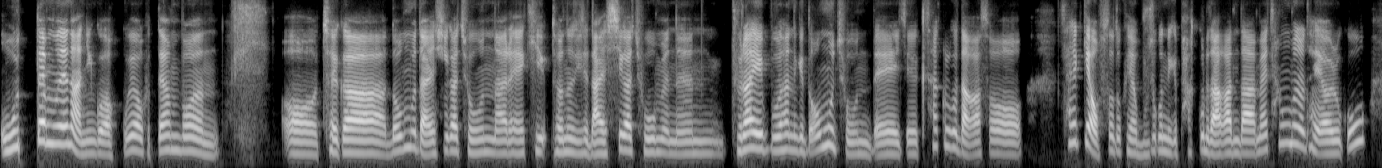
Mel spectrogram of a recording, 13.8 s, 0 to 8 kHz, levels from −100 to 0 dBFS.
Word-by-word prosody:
옷 250 +7 -2
때문에는 315 -4 +7
아닌 175 0 +3
것 175 - -2
같고요. 170 +7 -3
그때 195 +3 -3
한번 210 -8 -2 0.6
어 170 -1 -1
제가 180 -3 +5
너무 225 +6 -4
날씨가 210 +5 +2
좋은 190 0 -6
날에 180 0 +1
기 200 +1 -5
저는 195 0 -3
이제 180 +1 -6
날씨가 175 +7 +3
좋으면은 175 -3 -8
드라이브하는 230 -1 +3
게 205 - -4
너무 270 +10 -4
좋은데 170 - -4
이제 170 +1 -8
차 275 - -6
끌고 270 -2 -8
나가서 170 -2 -1 0.4
살 330 +1 -3
게 310 - +5
없어도 215 -3 0
그냥 180 -4 -5
무조건 205 +5 -7
이렇게 180 - -7
밖으로 215 -3 -8
나간 180 +3 +3
다음에 180 +4 +1
창문을 315 -2 -4
다 225 -8 -2
열고 180 - -3
190 Hz, 375 characters per minute, -22 LUFS, 175-220 Hz, 0.6 s, 때문에는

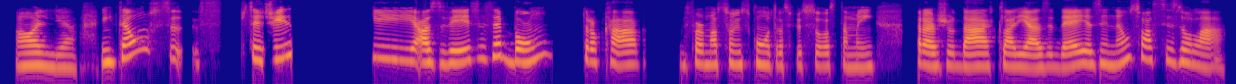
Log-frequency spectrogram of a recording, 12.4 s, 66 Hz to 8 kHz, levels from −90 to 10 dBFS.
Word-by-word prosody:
Olha, 190 -3 0 0.2
então, 305 - +2
se 460 - -14 0.2
s - - -22 0.2
você 270 -2 +1
diz 280 +7 +3 0.8
que, 275 -4 -4
às 230 -1 +6
vezes, 240 +6 0
é 330 - +6
bom 255 +6 +1 0.3
trocar 225 -5 +2 0.4
informações 210 +1 -4
com 220 -2 -2
outras 195 -1 -6
pessoas 190 0 -8
também 185 0 -8 0.4
para 205 -3 +5
ajudar 190 -1 +4
a 190 - -13
clarear 185 -2 +2
as 175 +1 -4
ideias 195 +4 +1
e 220 - -5
não 210 +6 -4
só 300 -1 -4
a 270 - 0
se 270 -1 -13
isolar? 220 -9 -2
210 Hz, 140 wpm, -20 LUFS, 190-250 Hz, 0.8 s, às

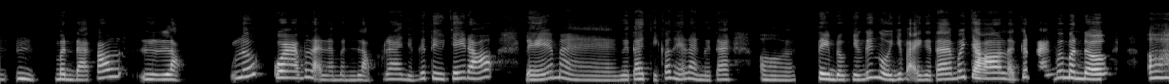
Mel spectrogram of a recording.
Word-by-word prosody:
ừm, 260 -4 0 0.2
mình 235 -2 0
đã 210 0 -1
có 335 +5 +2 0.2
lọc, 230 -2 +1 0.6
lướt 355 +9 0
qua 310 -1 +5
với 330 +2 -5
lại - - 0
là 205 -1 -7
mình 205 -1 -8
lọc 210 -1 -5
ra 245 0 -3
những 210 -3 -7
cái 275 - -4
tiêu 265 -3 -2
chí 270 +3 0
đó, 285 +4 +3 0.3
để 230 +7 0
mà 310 -3 -3 0.5
người 215 0 -3
ta 245 +3 +1
chỉ 210 - -8
có 285 +8 -3
thể 250 -3 -3
là 265 -1 -2
người 210 -2 -6
ta, 225 +1 -3 0.3
ờ, 220 - -5 0.5
tìm 245 -3 +6
được 220 -1 0
những 220 +1 -2
cái 310 - -1
người 250 -9 +2
như 245 +3 -2
vậy - - 0
người 215 - -2
ta 240 +3 +3
mới 320 +6 -1
cho 275 -3 +7
là 270 - -2
kết 345 -1 -2
bạn 215 +2 -1
với 315 +1 -1
mình 300 -4 +4
được, 240 -1 +8 0.4
ờ. 285 - +1
245 Hz, 240 wpm, -23 LUFS, 220-290 Hz, 0.6 s, được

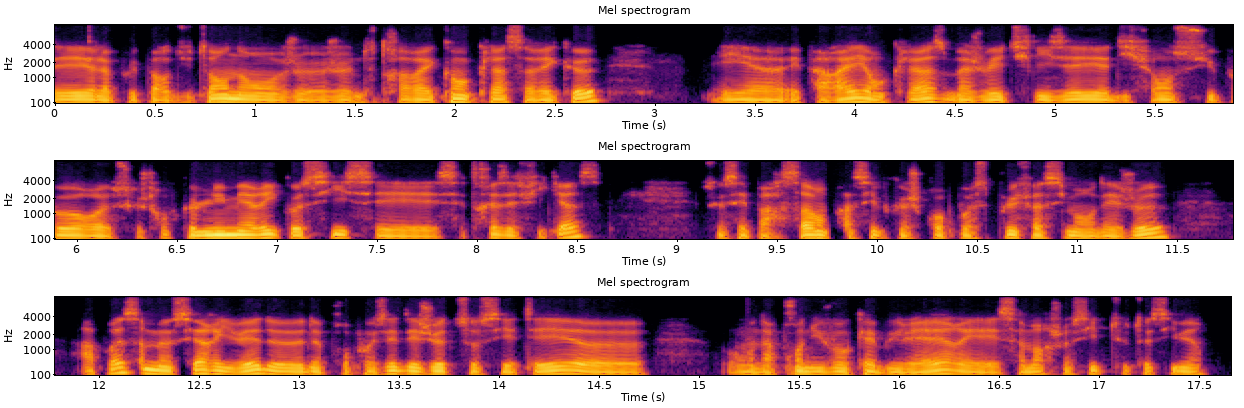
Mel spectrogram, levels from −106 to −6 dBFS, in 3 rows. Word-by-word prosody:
Et 95 0 +4
la 90 -2 +3
plupart 85 -1 -4
du 85 0 -12
temps, 105 +5 +4
non, 90 -4 +3
je 85 0 -3
je 90 +1 -2
ne 85 - -4
travaille 90 +1 -1
qu'en 105 -2 +3
classe 95 0 -2
avec 85 +1 -1
eux. 130 +7 +4 0.6
Et 95 0 0
heu, 85 -1 +1
et - - -2
pareil, 105 +4 +2
en 90 -4 +1
classe, 100 +4 0
bah, 90 -1 -1
je 85 - -4
vais 90 - +3
utiliser 90 +2 +1
différents 85 +2 -3
supports, 90 +2 +1
heu, - - +1
parce - - -10
que - - -11
je - - -12
trouve - - -10
que 95 - +2
le 95 - +5
numérique 100 +1 +6
aussi 100 +2 0
c'est 85 -4 -2
c'est - - -8
très 105 -3 -2
efficace, 140 - -2 0.5
parce - - -19
que - - -3
c'est - - -2
par - - -4
ça 100 - +4
en 100 - +5
principe - - -5
que - - -5
je - - -7
propose 90 -2 -4
plus 105 - 0
facilement 95 -2 0
des 85 0 -1
jeux. 120 - +1 0.4
Après 135 - -1
ça 150 -4 -1
m’est 115 -3 +5
aussi 105 +3 +1
arrivé 105 0 +3
de 95 -4 +3
de 95 0 +1
proposer 95 +3 -3
des 100 -1 +3
jeux 100 +1 +3
de - - -23
société, 95 +3 0
heu, 85 -5 +1 0.4
où 90 - -6
on 85 - -2
apprend 85 +4 -1
du 95 0 +1
vocabulaire 90 +3 +1
et 85 -2 0
ça 80 - -6
marche 90 +1 -3
aussi, 90 - -5
tout - - -13
aussi - - -5
bien. 95 -1 -1
95 Hz, 265 wpm, -23 LUFS, 85-100 Hz, 0.6 s, numérique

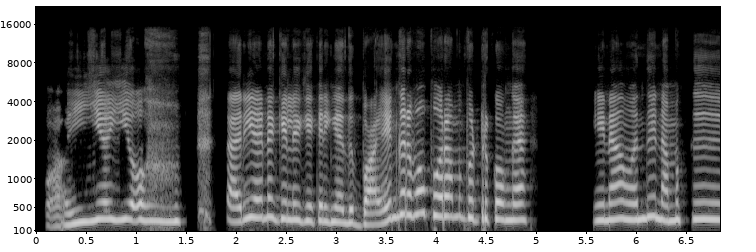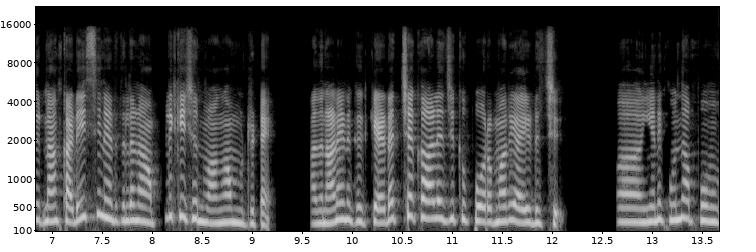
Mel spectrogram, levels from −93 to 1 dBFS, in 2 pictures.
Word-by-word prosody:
ஓ! - - -10 0.2
ஐயயோ! 275 +5 +1 0.9
சரியான 315 +6 +2
கேள்வி 285 -1 +3
கேக்குறீங்க 250 -1 +1
அது 230 - 0
பயங்கரமா 320 - +2
பொறாம 345 -1 +2
பட்ருக்கோங்க. 295 -2 0 0.8
ஏன்னா 280 +1 +3 0.2
வந்து 300 +4 +2
நமக்கு 280 +2 -2 0.3
நான் 255 +1 0
கடைசி 325 +8 +1
நேரத்தில 270 -2 0
நான் 245 -2 0
அப்ளிகேஷன் 305 0 -1
வாங்காம 235 +1 0
உட்டுட்டேன். 205 -1 -3 0.4
அதனால 220 +5 +2
எனக்கு 260 -3 -1
கெடச்ச 280 +7 +2 0.2
காலேஜுக்கு 300 -2 +1
போற 255 -2 +2
மாரி 260 +2 0
ஆயிடுச்சு. 230 -2 -2 0.6
அ - - -1 0.3
எனக்கு 275 +1 -1
வந்து, 305 +2 +2
அப்போ 270 - -2
275 Hz, 130 wpm, -23 LUFS, 245-300 Hz, 0.9 s, கேள்வி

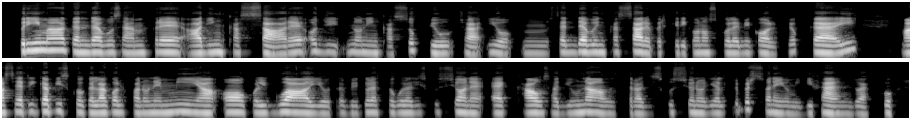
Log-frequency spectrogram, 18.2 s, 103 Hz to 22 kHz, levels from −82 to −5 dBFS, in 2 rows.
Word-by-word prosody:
Prima 230 +2 +5
tendevo 190 -3 +1
sempre 185 +1 0
ad 175 +1 +3
incassare, 185 -1 +1
oggi 190 -3 -9
non 190 -1 -7
incasso 175 +4 -9
più, 170 -2 -5
cioè 160 -4 +1
io, 175 -4 -8
mhmm, 175 -1 -14
se 190 +1 -5
devo 195 0 +3
incassare 190 0 +3
perché 170 +1 -15
riconosco 180 +1 -8
le 175 -1 -2
mie 175 0 -10
colpe 175 0 -4
okay, 195 +3 +5 0.5
ma 180 - +9
se 195 +2 -2
ricapisco 200 0 -2
che 180 0 -4
la 180 0 +4
colpa 185 -1 -5
non 180 +1 -6
è 180 - -3
mia 185 -2 0
o 190 -1 +2
quel 180 -1 -6
"guaio" 180 -2 +5
tra 180 - -18
virgolette, 180 +2 -9
o - - -12
quella 180 0 -7
discussione 180 0 -5
è 175 0 -2
causa 180 -1 +1
di 170 +1 -15
un’altra 175 -2 -1
discussione 175 +3 -11
o - - -6
di 175 +1 -13
altre 175 +4 -11
persone 240 -5 -7
io 170 -1 -6
mi 160 -1 -16
difendo. 170 -1 0
Ecco, 165 +3 -8
180 Hz, 170 wpm, -23 LUFS, 175-190 Hz, 0.5 s, ma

